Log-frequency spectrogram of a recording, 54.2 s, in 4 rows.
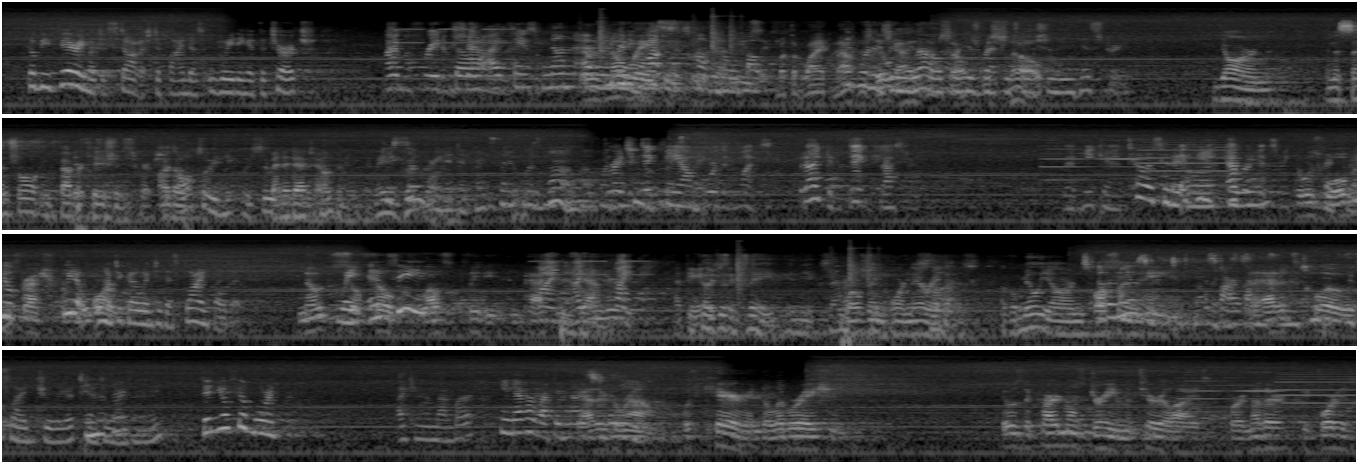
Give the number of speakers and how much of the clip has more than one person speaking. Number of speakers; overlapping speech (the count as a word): ten, about 48%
